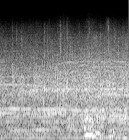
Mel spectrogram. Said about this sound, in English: Thank you. I knew it. Every time I say Puerto Rico, I have to pause because I know they're going to clap.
